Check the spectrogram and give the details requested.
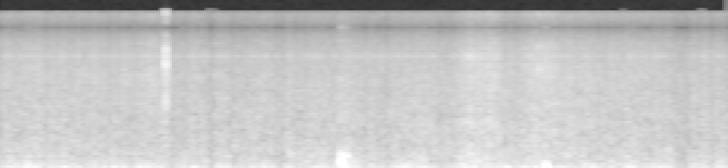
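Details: Quiet indoor hiss with a few soft clicks and bumps, and no animal calls.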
